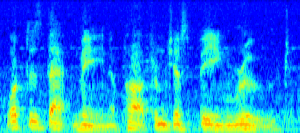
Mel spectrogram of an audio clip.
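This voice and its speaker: An actor playing a sober British army major who also narrates a 1970s radio drama, frank and dry in manner. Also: male voice, on the low side, moderate pace, natural voice. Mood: reproachful. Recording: dull, noisy old radio recording.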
